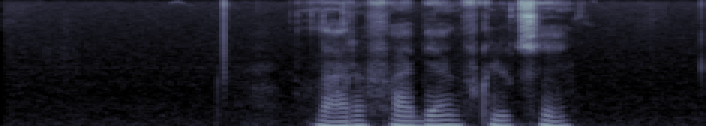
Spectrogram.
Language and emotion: Russian, neutral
